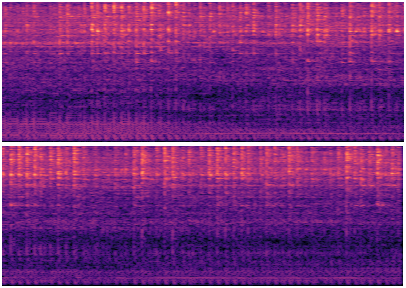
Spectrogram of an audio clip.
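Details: New two-stroke petrol Go-ped style scooter running after a choked first start; crisp fast buzzing note at steady speed with even firing, healthy.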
